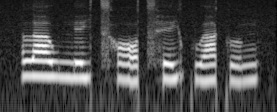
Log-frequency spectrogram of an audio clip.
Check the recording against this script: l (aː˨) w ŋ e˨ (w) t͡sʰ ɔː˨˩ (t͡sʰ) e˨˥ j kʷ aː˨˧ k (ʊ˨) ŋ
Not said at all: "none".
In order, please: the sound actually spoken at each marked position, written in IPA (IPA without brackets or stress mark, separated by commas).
aː˧, j, t͡sʰ, ʊ˨˧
